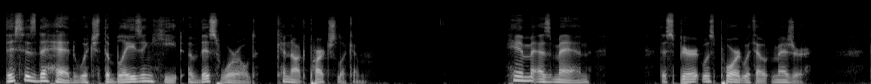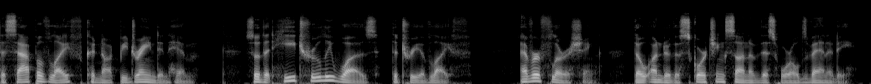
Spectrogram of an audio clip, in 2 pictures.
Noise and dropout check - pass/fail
pass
